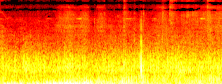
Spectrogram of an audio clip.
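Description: Surly Ice Cream Truck fat bike riding over a rough dirt trail: low rumbling thumps from the tyres and frame, loudest in the first second, with a sharp click a little past halfway.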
